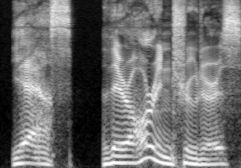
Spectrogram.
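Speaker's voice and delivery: oily, slithering put-on creature voice. Voicing a being that speaks directly into your mind, in an oily, slithering voice. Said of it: "like oil slithering around in your brain".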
